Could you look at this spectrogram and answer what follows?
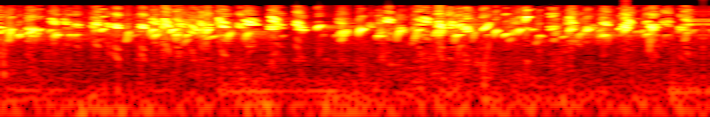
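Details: Rapid high twittering from a female European goldfinch, played to make a young goldfinch sing; quick chirps and trills pour out without pause.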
